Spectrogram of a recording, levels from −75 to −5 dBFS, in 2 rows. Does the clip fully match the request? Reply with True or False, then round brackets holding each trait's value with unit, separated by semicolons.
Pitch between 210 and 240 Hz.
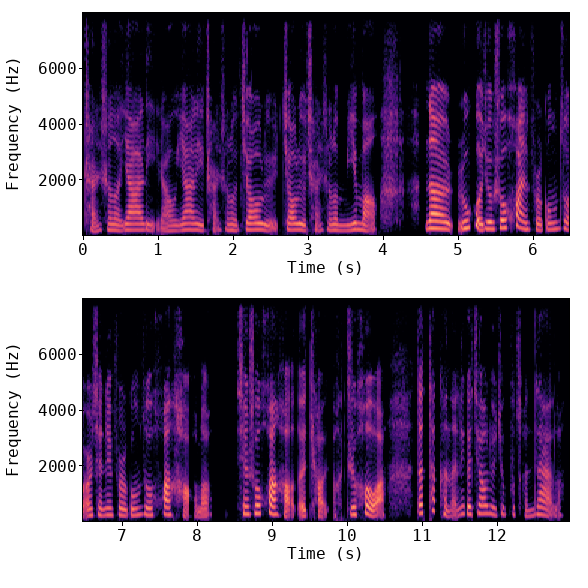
True (235 Hz)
